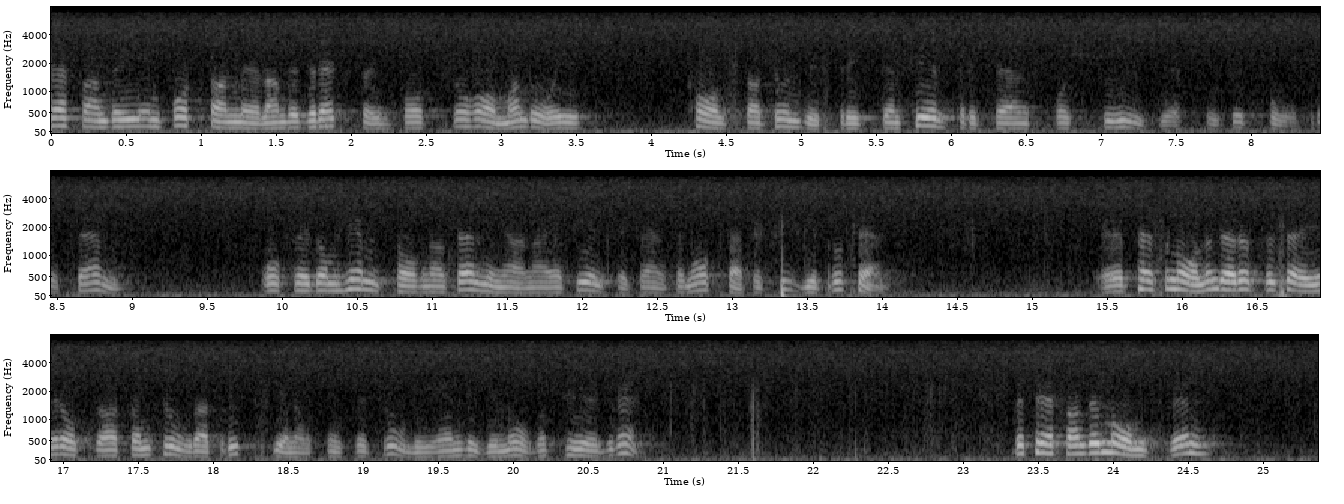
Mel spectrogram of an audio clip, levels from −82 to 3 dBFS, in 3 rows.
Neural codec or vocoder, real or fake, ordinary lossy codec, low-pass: none; real; Opus, 32 kbps; 7.2 kHz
